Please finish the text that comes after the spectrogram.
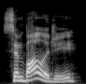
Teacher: pronounce that S as a Z there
